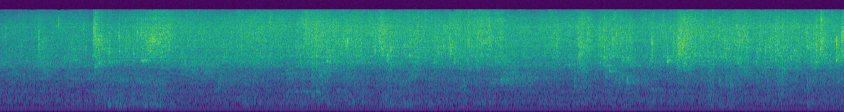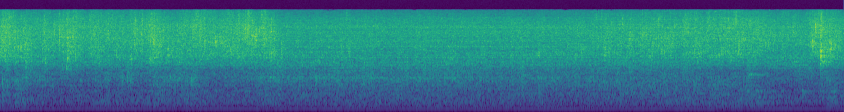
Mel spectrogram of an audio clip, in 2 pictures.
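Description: Glass jars clink together as they are washed.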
